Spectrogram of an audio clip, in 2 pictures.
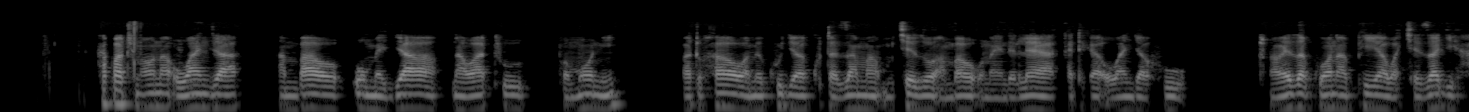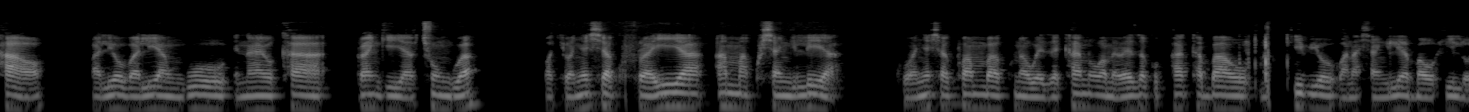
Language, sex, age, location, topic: Swahili, male, 18-24, Nakuru, government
